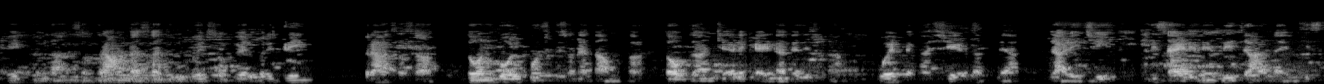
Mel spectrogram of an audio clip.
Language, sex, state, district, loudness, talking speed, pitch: Konkani, male, Goa, North and South Goa, -23 LUFS, 135 wpm, 350 Hz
